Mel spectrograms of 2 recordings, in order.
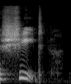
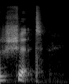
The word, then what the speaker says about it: sheet: 在英语当中呢，如果碰到 a clean sheet 或者呢 a clean slate，这里的 sheet 大家千万要注意，不要给我读成 shit，意思完全变了啊，所以发音是非常重要的。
